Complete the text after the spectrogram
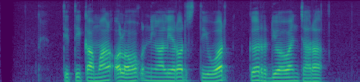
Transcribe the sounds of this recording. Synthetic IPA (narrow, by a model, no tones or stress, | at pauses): t̪it̪ikamalɔlɔhɔk̚niŋaliɾɔt̪̚st̪iwɔrt̪̚ | kərdiwawaɲt͡ʃaɾa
